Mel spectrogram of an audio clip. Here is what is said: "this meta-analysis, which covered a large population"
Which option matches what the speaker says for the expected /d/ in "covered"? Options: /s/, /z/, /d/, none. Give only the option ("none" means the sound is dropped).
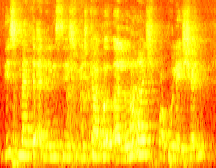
none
